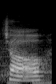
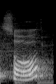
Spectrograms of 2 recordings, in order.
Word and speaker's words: Tso: General Chao, General Tso, General Soğa, bir sürü telaffuzu var. Ama en yakın telaffuz General Soğa.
